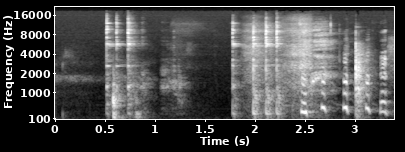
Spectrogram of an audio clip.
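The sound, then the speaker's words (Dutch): A spoon stirs a drink made with Verdecho wine in a glass jug, with rapid, ringing clinks and scrapes in two bursts, a short pause between them, and no talking. “En dan maken we het kanneke met de Verdecho. Even roeren.”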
